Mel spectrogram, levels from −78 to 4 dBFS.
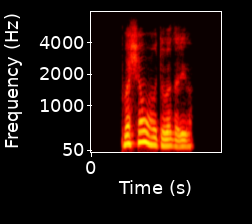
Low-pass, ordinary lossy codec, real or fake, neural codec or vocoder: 7.2 kHz; Opus, 32 kbps; fake; codec, 16 kHz, 0.5 kbps, FunCodec, trained on LibriTTS, 25 frames a second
